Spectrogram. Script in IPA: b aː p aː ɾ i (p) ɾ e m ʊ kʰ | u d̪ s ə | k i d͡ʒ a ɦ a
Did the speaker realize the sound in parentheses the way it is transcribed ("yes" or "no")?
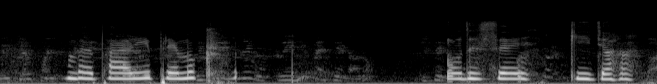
yes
